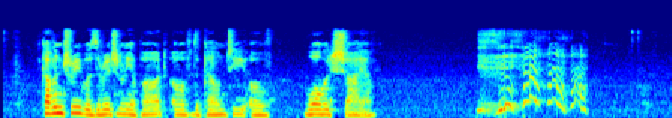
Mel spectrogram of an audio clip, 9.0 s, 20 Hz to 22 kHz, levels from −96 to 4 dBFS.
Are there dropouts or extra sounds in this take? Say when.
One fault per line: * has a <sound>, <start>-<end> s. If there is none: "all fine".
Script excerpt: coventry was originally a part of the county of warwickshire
* has a laugh, 6.3-7.9 s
